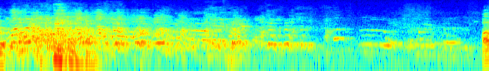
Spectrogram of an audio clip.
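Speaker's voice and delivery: very high squealing laugh; real laughing fit. Real, not acted. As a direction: crack up helplessly.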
